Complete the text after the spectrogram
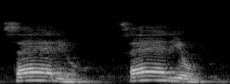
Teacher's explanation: quem é a vogal e quem é semivogal e neste caso começando com a semivogal e depois de uma vogal eu tô começando de uma coisa mais fraca e tô indo para uma coisa mais forte então tô fazendo um percurso crescente ó eu vou do pequeno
